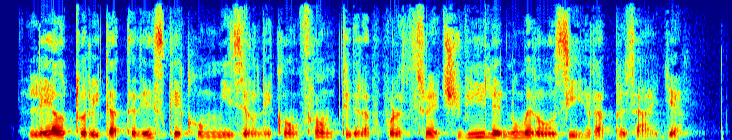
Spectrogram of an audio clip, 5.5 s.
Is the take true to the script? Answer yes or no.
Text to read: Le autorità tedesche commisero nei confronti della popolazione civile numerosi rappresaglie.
yes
